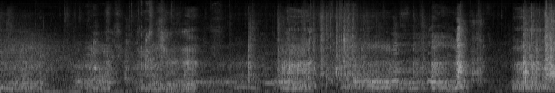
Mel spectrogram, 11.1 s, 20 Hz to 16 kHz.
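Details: Shiba Inu puppies playing outdoors on January 17: rough playful growls and grumbles in irregular bursts, with a few short yips and brief pauses, some human voices in the background.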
